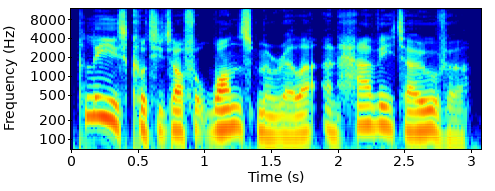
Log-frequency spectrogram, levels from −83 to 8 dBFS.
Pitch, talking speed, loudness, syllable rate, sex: 145 Hz, 215 wpm, -17 LUFS, 5.2 syllables/s, male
